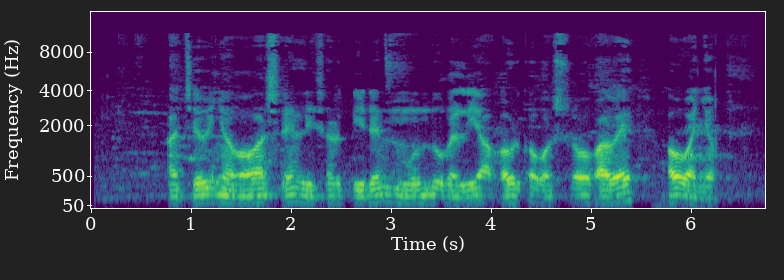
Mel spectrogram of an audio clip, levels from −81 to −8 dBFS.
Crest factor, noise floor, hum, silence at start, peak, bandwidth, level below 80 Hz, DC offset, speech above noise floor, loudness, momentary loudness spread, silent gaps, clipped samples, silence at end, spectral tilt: 20 dB; -51 dBFS; none; 0.5 s; -4 dBFS; 11.5 kHz; -58 dBFS; under 0.1%; 28 dB; -23 LUFS; 9 LU; none; under 0.1%; 0.35 s; -5 dB/octave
